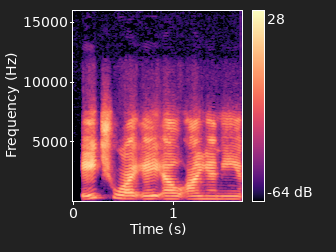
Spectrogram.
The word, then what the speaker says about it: hyaline: in our body it falls into three categories h-y-a-l-i-n-e is pronounced hyaline and this is the most common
